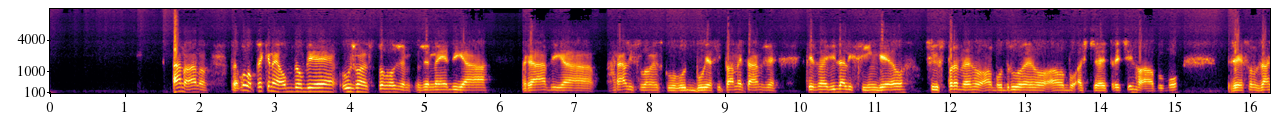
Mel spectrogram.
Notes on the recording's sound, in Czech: telefonický rozhovor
